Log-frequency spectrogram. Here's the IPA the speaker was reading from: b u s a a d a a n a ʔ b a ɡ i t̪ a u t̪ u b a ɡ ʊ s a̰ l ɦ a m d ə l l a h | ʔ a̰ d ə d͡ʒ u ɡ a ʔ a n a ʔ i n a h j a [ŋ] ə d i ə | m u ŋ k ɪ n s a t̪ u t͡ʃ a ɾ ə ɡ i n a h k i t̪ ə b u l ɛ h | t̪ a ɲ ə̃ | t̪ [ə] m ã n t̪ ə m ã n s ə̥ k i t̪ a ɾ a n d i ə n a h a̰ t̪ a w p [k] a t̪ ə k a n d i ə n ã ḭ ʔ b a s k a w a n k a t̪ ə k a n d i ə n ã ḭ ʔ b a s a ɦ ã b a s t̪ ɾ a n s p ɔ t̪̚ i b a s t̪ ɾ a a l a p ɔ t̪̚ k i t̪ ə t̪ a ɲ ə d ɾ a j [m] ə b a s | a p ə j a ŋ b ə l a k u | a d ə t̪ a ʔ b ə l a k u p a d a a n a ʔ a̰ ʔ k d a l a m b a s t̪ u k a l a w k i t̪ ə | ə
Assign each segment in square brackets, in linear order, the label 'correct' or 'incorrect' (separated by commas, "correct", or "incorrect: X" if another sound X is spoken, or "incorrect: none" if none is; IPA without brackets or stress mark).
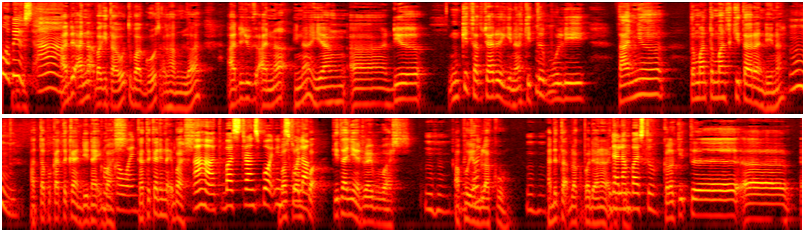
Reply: correct, correct, correct, incorrect: b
